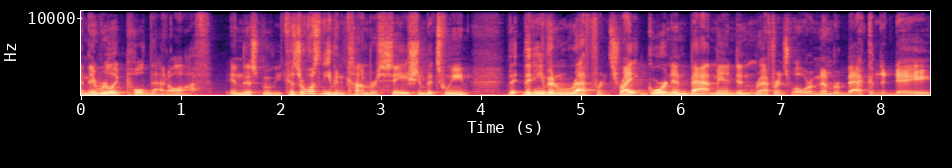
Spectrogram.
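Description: A man talks at a very fast pace with hardly any pauses. His pitch is medium with ordinary variation. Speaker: podcast co-host. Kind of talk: casual chat. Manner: enthusiastic, chatty.

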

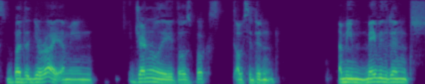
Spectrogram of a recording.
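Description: A man's medium-pitched, dark and mellow voice, monotone and flat, at a moderate pace with long, frequent pauses, over a quiet background. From Manchester, England. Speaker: author and public speaker. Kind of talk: casual interview chat.

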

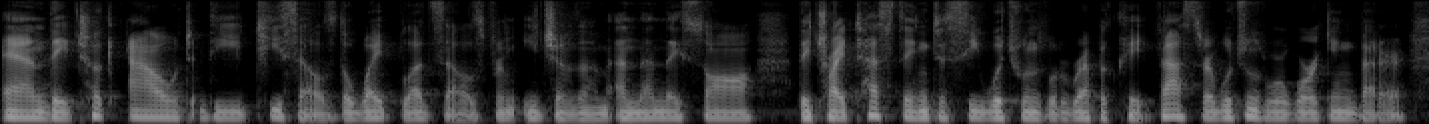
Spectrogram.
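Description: A man with an American accent speaks in a monotone with flat intonation, and the sound is dry and close with no echo. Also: fairly low pitch for a man, moderate pace, hardly any pauses, very clean recording, silent background. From Miami, Florida. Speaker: pediatrician. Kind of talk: podcast interview.

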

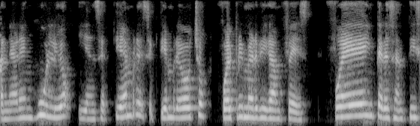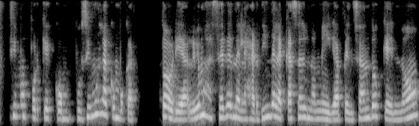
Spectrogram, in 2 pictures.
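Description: At a moderate pace with hardly any pauses, the somewhat breathy voice shows ordinary pitch variation. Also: woman. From Ecuador, Guayaquil. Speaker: vegan festival founder. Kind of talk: interview conversation. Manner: halting.

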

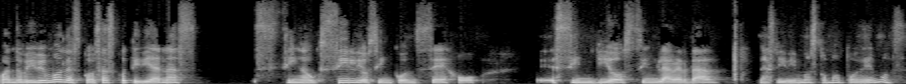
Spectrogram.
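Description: Her medium-pitched voice has a dark, mellow tone, and the woman moves at a fairly slow pace with ordinary pitch variation. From Guatemala. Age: 40s. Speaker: radio host. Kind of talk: personal testimony.

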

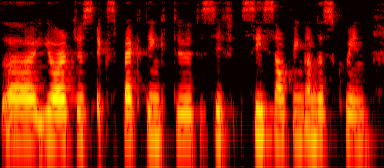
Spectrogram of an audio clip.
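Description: In a Polish accent, a woman speaks at a moderate pace with a medium pitch. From Poland. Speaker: Flutter developer and conference speaker. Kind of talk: casual interview. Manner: hesitant, many fillers.

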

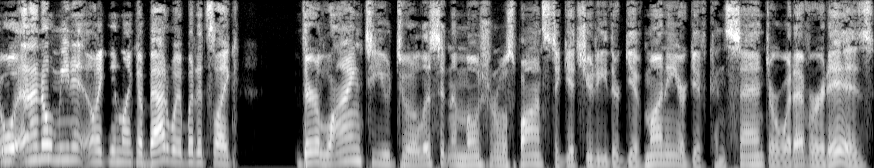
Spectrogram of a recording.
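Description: Recorded very cleanly against a silent background, a man with a fairly high pitch talks at a very fast pace, his pitch swinging very widely. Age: 20s. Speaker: podcast host. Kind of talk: casual chat.

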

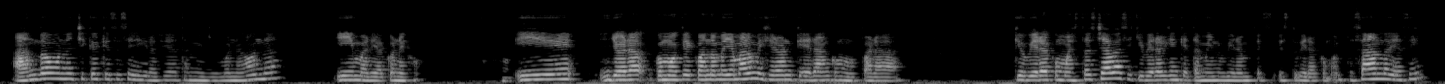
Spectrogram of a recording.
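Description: Speaking at a fairly quick pace, a woman uses a normal speaking voice of medium pitch with ordinary pitch variation. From Mexico, Colima. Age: 20s. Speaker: illustrator and art workshop teacher. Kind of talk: interview.

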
